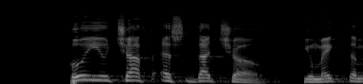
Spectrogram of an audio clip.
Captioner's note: speaks in foreign language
